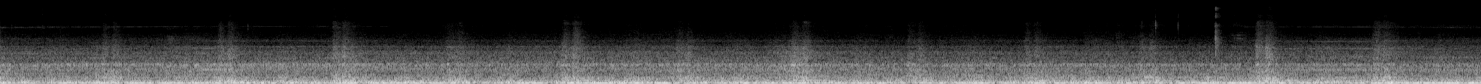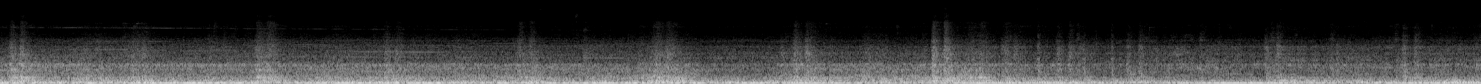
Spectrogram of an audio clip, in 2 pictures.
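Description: Hankyu Kyoto Line electric train running along the line, heard from inside the front car: a steady low rumble with irregular clicks of the wheels over rail joints every second or two and a faint high whine.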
